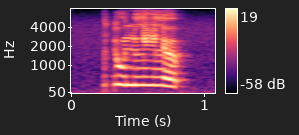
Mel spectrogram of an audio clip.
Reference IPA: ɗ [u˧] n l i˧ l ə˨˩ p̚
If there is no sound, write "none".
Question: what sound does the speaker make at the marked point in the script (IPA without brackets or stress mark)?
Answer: u˧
